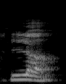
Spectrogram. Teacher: कौन सा व्यंजन पार्श्विक है? तो ल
